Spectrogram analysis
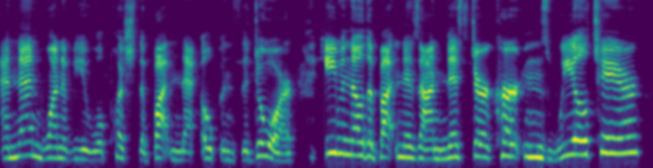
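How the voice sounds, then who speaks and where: A sarcastic little girl from a storybook, read by a woman, bright and pointed in tone. She questions everything bluntly and with open exasperation. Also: mid-range voice, lively intonation, moderate pace, pitched above the performer's own voice. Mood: skeptical.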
